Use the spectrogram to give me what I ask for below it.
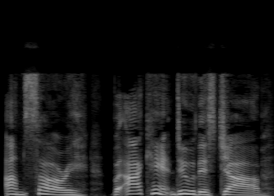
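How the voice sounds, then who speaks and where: A woman's voice: medium pitch, moderate pace, a bit bright, no room sound, clean studio sound, lightly acted. A woman narrator voicing a shaken young woman care worker who whimpers and stammers. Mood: distraught.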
